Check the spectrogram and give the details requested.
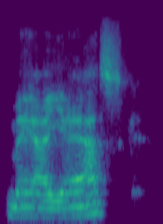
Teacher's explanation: So here's what happens when you have an I and an A following it. In English, we kind of pronounce it with a Y.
